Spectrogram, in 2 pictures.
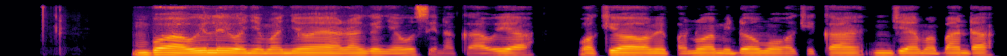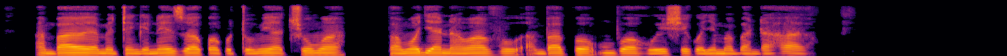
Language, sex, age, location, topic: Swahili, male, 25-35, Dar es Salaam, agriculture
